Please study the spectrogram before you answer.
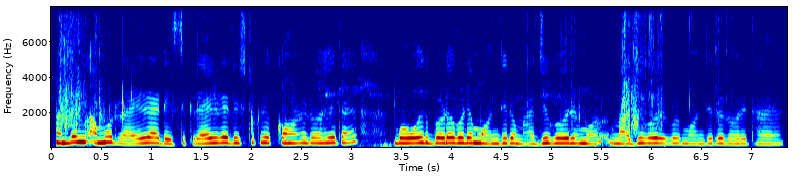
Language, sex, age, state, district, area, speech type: Odia, female, 18-30, Odisha, Rayagada, rural, spontaneous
